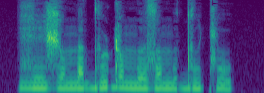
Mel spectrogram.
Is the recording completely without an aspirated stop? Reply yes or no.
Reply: yes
